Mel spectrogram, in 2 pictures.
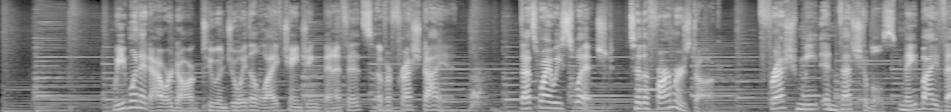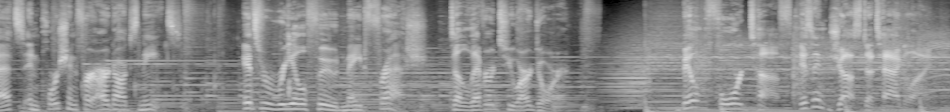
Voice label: commercial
